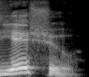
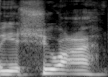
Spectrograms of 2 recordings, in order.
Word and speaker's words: Yeshu: They didn't pronounce the ayin, so Yeshua became Yeshu.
